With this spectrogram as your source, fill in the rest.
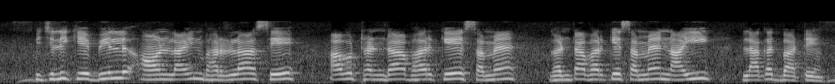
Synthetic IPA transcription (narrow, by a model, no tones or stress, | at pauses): pɪt͡ʃʰlikebɪlɔːnlaːɪnbʱəɾlãse | ɐbʈʰə̃ɳɖabʱəɾkesəmə | ɡʱə̃ɳʈabʱəɾkesəməjnaːi | laːɡət̪̚baːʈẽː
